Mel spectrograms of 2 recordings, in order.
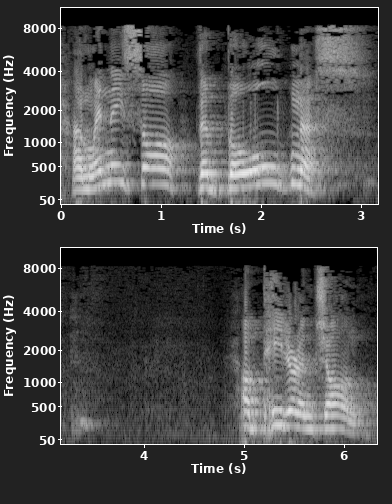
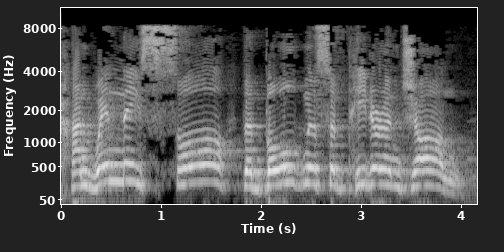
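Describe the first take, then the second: First: Slow, deliberate reading from Acts with pauses; slow scripture reading. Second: Said in the usual way. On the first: Shown as a demonstration. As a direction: read it slowly, each word set apart. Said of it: "listen to what it says here". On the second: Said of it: "verse read again".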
